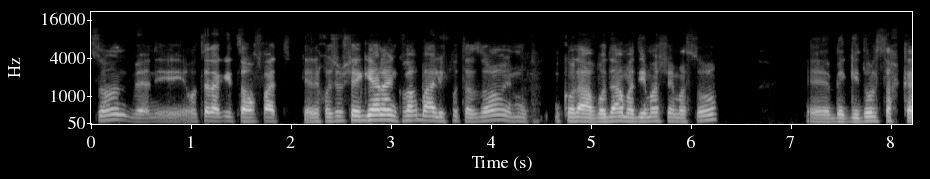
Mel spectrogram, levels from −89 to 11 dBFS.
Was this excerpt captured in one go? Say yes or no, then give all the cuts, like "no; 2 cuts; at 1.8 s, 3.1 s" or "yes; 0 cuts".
no; 1 cut; at 2.0 s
